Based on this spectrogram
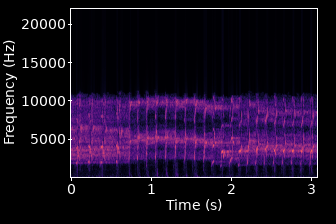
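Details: Fighter lovebird giving a long ngekek trill meant to get other lovebirds singing: rapid, high, chattering notes pulsing about three times a second, steady and unbroken, with shrill overtones throughout.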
